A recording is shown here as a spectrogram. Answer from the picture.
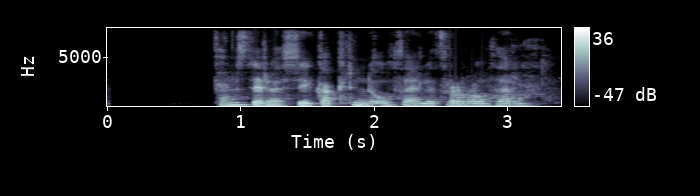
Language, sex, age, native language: Icelandic, male, 18-19, Icelandic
